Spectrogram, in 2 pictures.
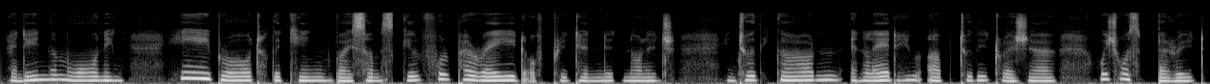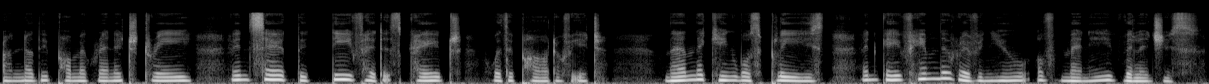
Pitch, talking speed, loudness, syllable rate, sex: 180 Hz, 140 wpm, -16 LUFS, 4.0 syllables/s, female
